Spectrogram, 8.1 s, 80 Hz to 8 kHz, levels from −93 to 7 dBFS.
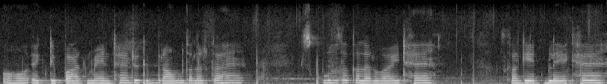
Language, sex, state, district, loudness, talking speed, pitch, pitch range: Hindi, female, Rajasthan, Jaipur, -18 LUFS, 140 wpm, 210 Hz, 205-220 Hz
